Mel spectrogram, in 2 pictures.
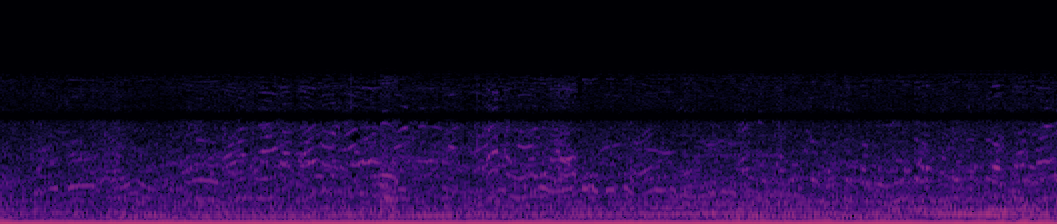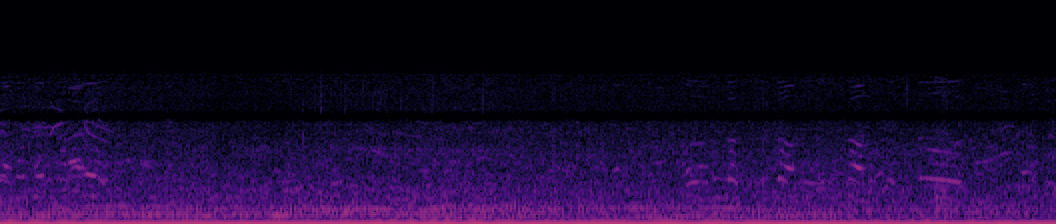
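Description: A crowd of people chatters nearby, with many voices murmuring at once.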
